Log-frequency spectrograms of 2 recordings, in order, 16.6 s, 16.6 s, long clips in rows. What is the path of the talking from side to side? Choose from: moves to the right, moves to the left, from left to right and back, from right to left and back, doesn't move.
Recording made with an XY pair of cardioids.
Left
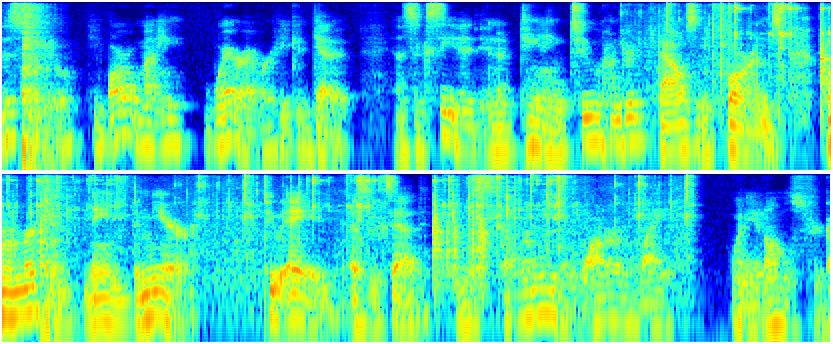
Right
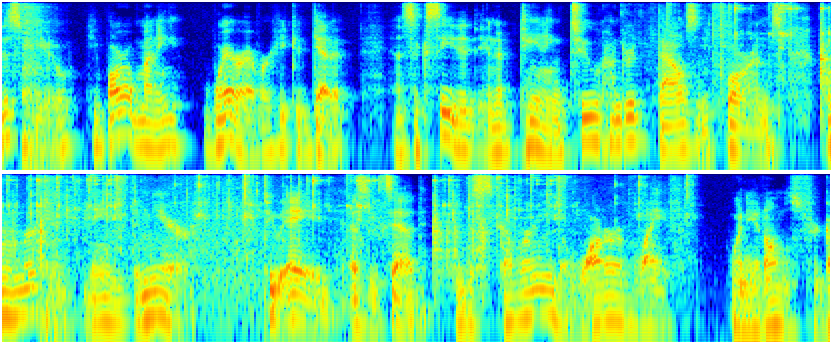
from right to left and back.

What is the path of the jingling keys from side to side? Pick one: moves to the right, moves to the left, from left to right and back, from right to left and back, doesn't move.
from left to right and back.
